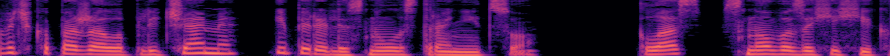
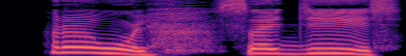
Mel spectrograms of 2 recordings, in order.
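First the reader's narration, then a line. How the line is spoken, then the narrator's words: Distant heavy sigh. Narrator (Russian): тяжело вздохнула Проуапац где-то далеко, на фоне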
